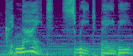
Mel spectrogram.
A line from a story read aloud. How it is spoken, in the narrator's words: whispered in a female voice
